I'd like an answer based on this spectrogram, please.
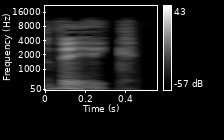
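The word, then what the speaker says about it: Bheag: McCrae little farquar or farquar vake bheeg pronounced vake as he was euphoniously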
